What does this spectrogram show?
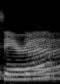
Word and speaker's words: Sara: interesting Sarah or sarra well it is Sarah but often times people pronounce my name differently and I come to like how they pronounce it so I am fine if you want to call me SAR gotta Sarah I do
